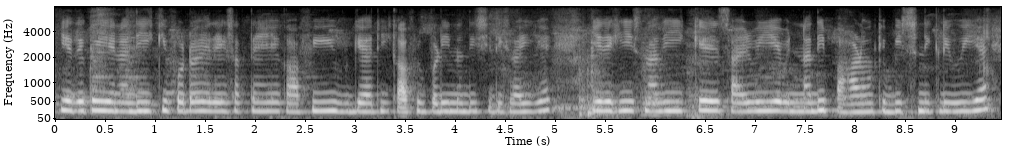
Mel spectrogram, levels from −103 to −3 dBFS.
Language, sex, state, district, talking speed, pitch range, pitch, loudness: Hindi, female, Maharashtra, Sindhudurg, 210 wpm, 230-245 Hz, 240 Hz, -25 LUFS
